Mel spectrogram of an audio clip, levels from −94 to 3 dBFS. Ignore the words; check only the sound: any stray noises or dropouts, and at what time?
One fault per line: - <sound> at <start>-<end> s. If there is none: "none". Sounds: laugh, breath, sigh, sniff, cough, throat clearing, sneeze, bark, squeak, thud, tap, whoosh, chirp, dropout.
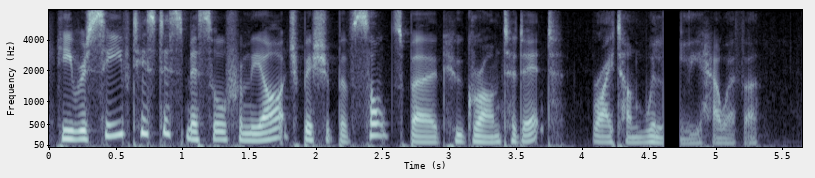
- dropout at 4.6-4.7 s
